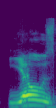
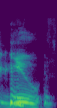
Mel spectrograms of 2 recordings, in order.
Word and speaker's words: ewe: So that's the first mention, and it's oi melig, yo's milk or ew's milk. The Hmm. U in Ireland, most farmers pronounce that EWE. Most Hmm. farmers in Ireland pronounce that yo.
